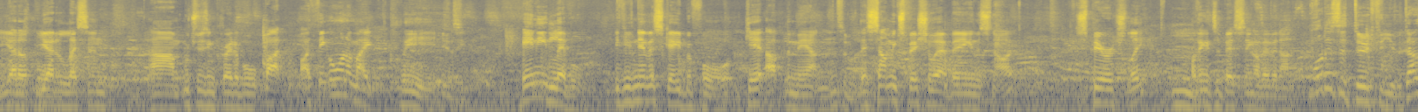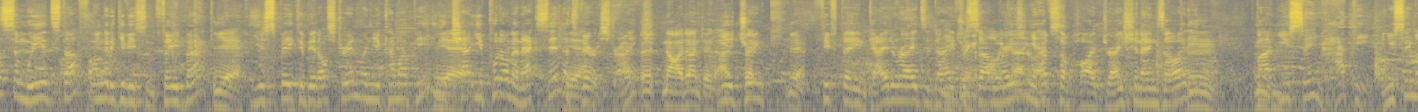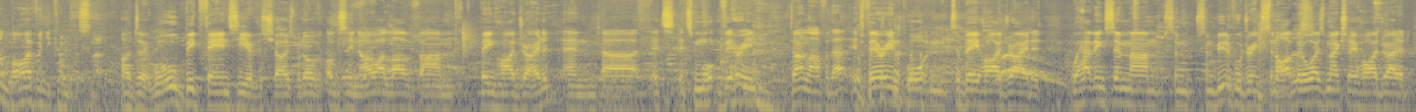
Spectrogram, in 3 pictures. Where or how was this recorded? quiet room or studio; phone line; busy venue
busy venue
